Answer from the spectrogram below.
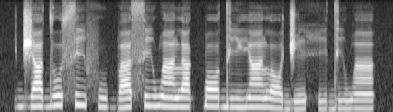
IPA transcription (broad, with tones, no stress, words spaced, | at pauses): d͡ʒa˧do˦ si˦˨fu˨ba˨˦ si˦wã˦la˦ k͡pɔ˦di˧jã˦ lɔ˦˨d͡ʒĩ˨hi˨ di˨wã˧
